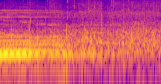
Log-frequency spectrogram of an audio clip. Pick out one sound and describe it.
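Music plays through loudspeakers in a large hall and stops.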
